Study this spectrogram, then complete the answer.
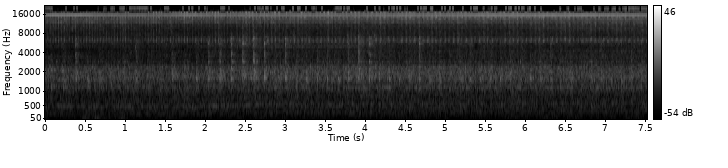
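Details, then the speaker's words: Hub motor at low speed, with a fault the owner links to use in low winter temperatures: light, uneven metallic ticking, about four per second, over a quiet hum. It starts with slight throttle and goes silent when the throttle is released. The knock's cause is unconfirmed. "звук в стуке мотор колеса. Сейчас продемонстрирую на малых оборотах. Отчетливо слышно."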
